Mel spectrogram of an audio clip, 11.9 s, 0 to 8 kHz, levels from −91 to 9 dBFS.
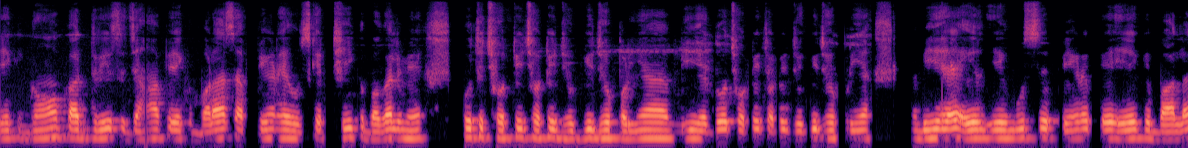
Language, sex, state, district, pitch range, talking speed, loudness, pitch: Hindi, male, Bihar, Gopalganj, 125-135 Hz, 165 wpm, -19 LUFS, 130 Hz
